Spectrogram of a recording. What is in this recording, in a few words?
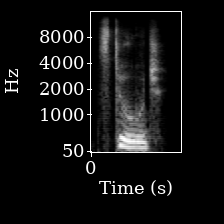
"stooge", Indian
